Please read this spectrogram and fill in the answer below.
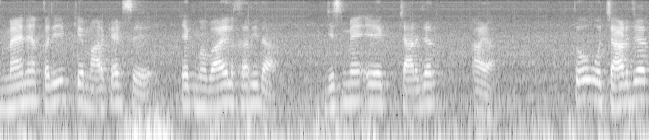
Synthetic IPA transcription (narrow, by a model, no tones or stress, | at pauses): mɛ̃ːneqɐɾiːbkemaːɾkeːʈseeːkmoːbaːɪlxɐɾiːd̪ad͡ʒɪsmẽʔeːkt͡ʃaːɾd͡ʒəɾ | aːja̰ː | t̪oʋot͡ʃaːɾd͡ʒəɾ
